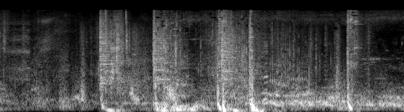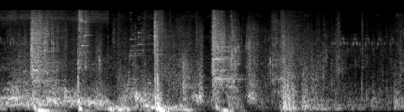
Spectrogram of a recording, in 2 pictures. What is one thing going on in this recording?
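Swords clash and strike in quick, heavy blows.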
